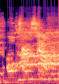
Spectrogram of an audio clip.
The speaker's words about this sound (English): The whole church shouting in the first row. Everybody, this part right here. Here you go, right here.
